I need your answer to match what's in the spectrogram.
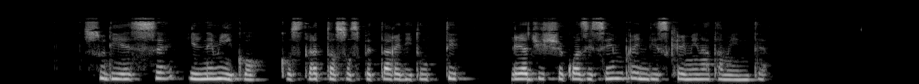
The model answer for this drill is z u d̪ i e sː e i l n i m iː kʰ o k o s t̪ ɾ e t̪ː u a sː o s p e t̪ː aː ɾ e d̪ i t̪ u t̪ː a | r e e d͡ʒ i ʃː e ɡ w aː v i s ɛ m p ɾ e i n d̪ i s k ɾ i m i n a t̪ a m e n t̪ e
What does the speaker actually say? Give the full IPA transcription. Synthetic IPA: s u d̪ i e sː e i l n e m iː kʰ o k o s t̪ ɾ e t̪ː o a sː o s p e t̪ː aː ɾ e d̪ i t̪ u t̪ː i | r e a d͡ʒ i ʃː e k w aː z i s ɛ m p ɾ e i n d̪ i s k ɾ i m i n a t̪ a m e n t̪ e

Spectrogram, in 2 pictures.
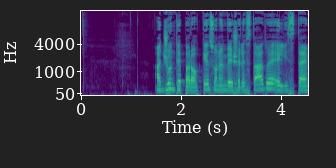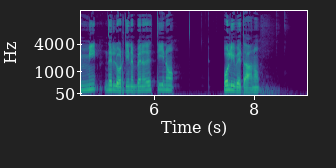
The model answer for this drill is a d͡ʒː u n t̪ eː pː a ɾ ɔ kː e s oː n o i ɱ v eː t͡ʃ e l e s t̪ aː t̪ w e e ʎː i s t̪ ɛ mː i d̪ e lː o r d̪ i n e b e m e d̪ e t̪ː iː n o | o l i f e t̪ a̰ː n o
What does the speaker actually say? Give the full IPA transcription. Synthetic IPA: a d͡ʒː u n t̪ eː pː a ɾ ɔ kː e s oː n o i ɱ v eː t͡ʃ e l e s t̪ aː t̪ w e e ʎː i s t̪ ɛ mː i d̪ e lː o r d̪ i n e b e n e d̪ e t̪ː iː n o | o l i v e t̪ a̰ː n o

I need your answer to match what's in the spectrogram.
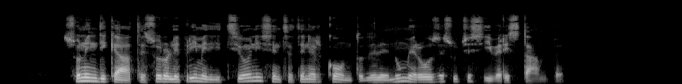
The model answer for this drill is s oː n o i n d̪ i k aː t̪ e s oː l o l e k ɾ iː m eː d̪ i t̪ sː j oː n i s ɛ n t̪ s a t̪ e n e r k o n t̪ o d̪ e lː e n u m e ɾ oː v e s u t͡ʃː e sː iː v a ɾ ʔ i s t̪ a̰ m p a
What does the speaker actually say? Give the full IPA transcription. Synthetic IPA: s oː n o i n d̪ i k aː t̪ e s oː l o l e p ɾ iː m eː d̪ i t̪ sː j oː n i s ɛ n t̪ s a t̪ e n e r k o n t̪ o d̪ e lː e n u m e ɾ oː z e s u t͡ʃː e sː iː v e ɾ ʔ i s t̪ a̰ m p e

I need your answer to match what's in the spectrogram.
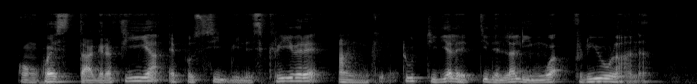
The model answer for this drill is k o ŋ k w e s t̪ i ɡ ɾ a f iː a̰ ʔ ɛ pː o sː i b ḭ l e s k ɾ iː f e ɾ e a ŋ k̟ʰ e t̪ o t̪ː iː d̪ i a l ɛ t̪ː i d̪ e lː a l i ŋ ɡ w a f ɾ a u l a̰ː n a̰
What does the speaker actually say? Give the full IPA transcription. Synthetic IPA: k o ŋ k w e s t̪ a ɡ ɾ a f iː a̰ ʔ ɛ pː o sː i b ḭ l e s k ɾ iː v e ɾ e a ŋ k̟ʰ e t̪ u t̪ː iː d̪ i a l ɛ t̪ː i d̪ e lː a l i ŋ ɡ w a f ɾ i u l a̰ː n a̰

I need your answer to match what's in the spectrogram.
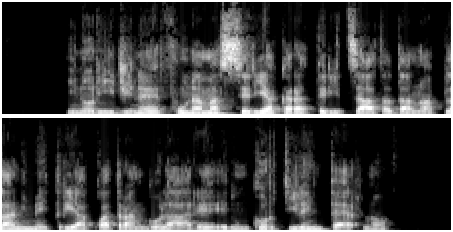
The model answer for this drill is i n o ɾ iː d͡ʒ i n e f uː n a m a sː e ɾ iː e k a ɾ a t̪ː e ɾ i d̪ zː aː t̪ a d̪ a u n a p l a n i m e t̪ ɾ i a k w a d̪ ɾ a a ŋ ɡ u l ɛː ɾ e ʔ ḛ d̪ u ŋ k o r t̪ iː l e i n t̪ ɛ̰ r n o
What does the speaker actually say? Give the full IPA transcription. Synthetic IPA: i n o ɾ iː d͡ʒ i n e f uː n a m a sː e ɾ iː a k a ɾ a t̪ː e ɾ i d̪ zː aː t̪ a d̪ a u n a p l a n i m e t̪ ɾ iː a k w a d̪ ɾ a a ŋ ɡ o l aː ɾ e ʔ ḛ d̪ u ŋ k o r t̪ iː l e i n t̪ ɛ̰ r n o

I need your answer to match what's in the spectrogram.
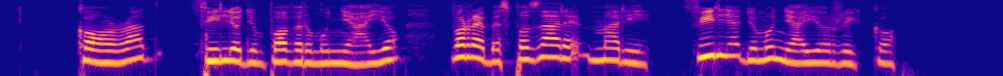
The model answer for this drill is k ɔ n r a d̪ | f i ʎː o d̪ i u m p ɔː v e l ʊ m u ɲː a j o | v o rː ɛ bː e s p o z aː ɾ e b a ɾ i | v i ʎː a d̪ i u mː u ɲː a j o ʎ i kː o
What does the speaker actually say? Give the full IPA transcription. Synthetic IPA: k ɔ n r a d̪ | f i ʎː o d̪ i u m p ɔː v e ɾ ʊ m u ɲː a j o | v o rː ɛ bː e s p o z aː ɾ e m a ɾ i | f i ʎː a d̪ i u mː u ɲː a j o r i kː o

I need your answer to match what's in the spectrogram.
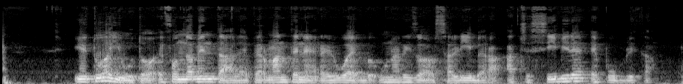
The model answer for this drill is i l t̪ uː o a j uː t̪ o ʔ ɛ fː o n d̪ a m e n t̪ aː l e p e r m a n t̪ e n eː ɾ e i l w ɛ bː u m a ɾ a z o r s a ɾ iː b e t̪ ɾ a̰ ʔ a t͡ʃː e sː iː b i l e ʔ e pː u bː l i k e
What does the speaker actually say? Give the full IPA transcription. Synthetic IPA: i l t̪ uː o a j uː t̪ o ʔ ɛ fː o n d̪ a m e n t̪ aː l e p e r m a n t̪ e n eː ɾ e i l w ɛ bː u n a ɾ i z o r s a l iː b e ɾ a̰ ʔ a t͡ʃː e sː iː b i l e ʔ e pː u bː l i k a

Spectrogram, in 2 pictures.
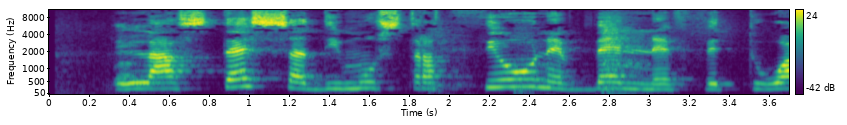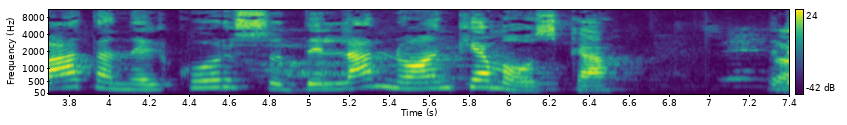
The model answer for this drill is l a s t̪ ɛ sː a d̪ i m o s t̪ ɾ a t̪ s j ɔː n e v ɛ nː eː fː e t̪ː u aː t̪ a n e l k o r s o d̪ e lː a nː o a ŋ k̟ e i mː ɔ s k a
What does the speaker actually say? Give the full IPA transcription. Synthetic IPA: l a s t̪ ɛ sː a d̪ i m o s t̪ ɾ a t̪ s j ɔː n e v ɛ nː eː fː e t̪ː u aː t̪ a n e l k o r s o d̪ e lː a nː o a ŋ k̟ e a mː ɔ s k a

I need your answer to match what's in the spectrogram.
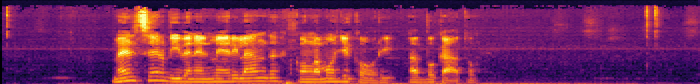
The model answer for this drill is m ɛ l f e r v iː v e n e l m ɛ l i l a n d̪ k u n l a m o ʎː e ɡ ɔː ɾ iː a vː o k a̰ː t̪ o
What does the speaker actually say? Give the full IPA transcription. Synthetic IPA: m ɛ l s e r v iː v e n e l m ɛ ɾ i l a n d̪ k o n l a m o ʎː e k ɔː ɾ i a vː o k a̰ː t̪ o

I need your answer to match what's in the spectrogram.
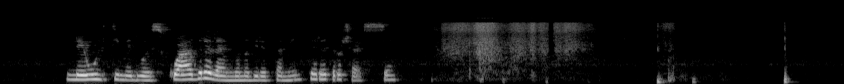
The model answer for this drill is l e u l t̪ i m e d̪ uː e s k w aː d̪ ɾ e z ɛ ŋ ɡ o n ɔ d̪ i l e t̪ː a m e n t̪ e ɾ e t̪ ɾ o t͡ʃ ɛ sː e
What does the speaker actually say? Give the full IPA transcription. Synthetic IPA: l e u l t̪ i m e d̪ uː e s k w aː d̪ ɾ e v ɛ ŋ ɡ o n o d̪ i ɾ e t̪ː a m e n t̪ e ɾ e t̪ ɾ o t͡ʃ ɛ sː e

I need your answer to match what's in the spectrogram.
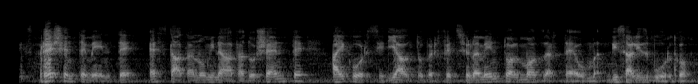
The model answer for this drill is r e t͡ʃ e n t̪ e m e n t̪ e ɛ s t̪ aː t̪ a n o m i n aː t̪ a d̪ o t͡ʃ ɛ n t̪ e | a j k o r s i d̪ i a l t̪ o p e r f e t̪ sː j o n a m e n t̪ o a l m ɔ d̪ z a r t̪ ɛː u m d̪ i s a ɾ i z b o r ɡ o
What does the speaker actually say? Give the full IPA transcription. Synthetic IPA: r e t͡ʃ e n t̪ e m e n t̪ e ɛ s t̪ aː t̪ a n o m i n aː t̪ a d̪ o t͡ʃ ɛ n t̪ e | a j k o r s i d̪ i a l t̪ o p e r f e t̪ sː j o n a m e n t̪ o a l m ɔ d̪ z a r t̪ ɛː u m d̪ i s a l i z b u r ɡ o

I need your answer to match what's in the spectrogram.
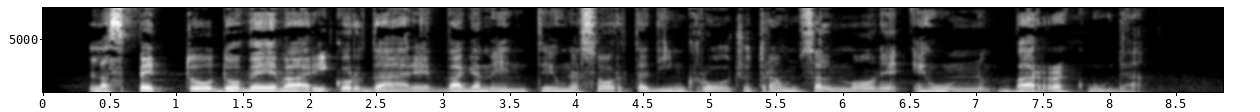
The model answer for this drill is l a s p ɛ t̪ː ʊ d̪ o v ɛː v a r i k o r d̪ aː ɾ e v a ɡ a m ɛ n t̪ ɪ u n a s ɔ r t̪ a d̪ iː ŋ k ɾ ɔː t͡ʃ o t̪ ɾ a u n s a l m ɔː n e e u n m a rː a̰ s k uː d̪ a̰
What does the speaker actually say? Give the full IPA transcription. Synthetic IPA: l a s p ɛ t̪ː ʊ d̪ o v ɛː v a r i k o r d̪ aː ɾ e v a ɡ a m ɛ n t̪ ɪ u n a s ɔ r t̪ a d̪ iː ŋ k ɾ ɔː t͡ʃ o t̪ ɾ a u n s a l m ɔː n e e u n b a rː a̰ k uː d̪ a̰

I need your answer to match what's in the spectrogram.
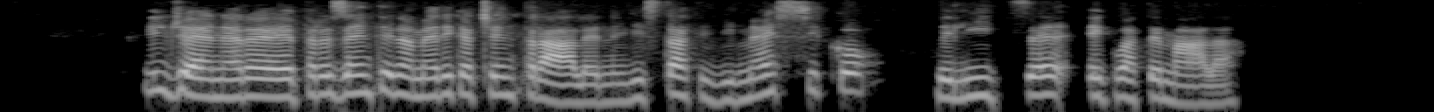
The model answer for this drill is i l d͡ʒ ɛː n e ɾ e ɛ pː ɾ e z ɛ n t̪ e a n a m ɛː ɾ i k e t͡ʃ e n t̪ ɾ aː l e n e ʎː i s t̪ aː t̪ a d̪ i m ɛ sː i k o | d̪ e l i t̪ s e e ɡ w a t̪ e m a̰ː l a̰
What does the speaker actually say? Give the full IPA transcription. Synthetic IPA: i l d͡ʒ ɛː n e ɾ e ɛ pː ɾ e z ɛ n t̪ e i n a m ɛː ɾ i k a t͡ʃ e n t̪ ɾ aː l e n e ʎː i s t̪ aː t̪ i d̪ i m ɛ sː i k o | d̪ e l i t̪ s e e ɡ w a t̪ e m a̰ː l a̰

